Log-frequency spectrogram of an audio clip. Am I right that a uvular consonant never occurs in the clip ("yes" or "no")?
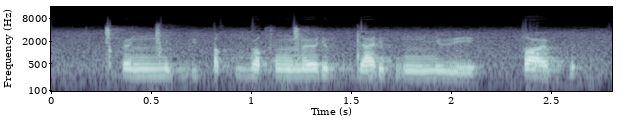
no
